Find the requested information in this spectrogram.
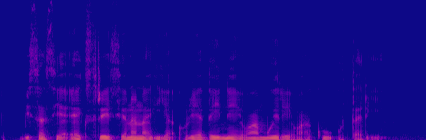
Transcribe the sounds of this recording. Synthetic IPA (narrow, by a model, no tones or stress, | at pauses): bisasija̰ʔɛksɾesionanaɣia̰ʔoɾeaðeinewamweɾḛwa̰kuʔota̰ɾḭe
